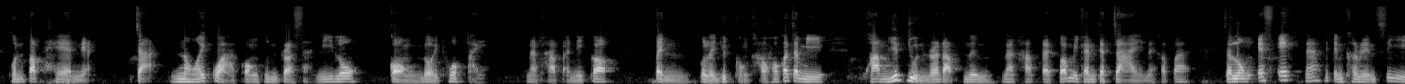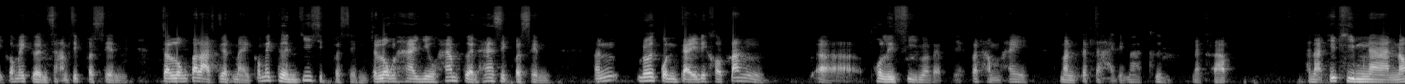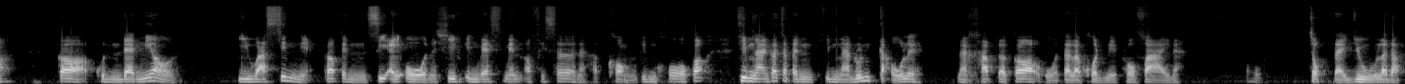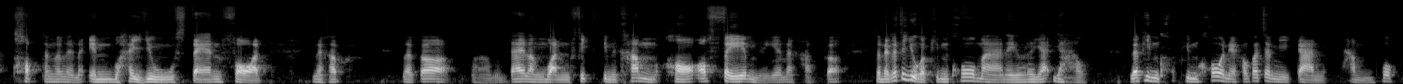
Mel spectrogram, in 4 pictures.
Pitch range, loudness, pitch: 110-140 Hz, -21 LUFS, 125 Hz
